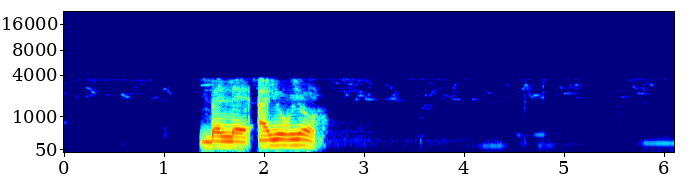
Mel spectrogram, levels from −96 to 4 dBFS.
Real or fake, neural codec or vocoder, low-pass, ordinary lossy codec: real; none; 3.6 kHz; Opus, 64 kbps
